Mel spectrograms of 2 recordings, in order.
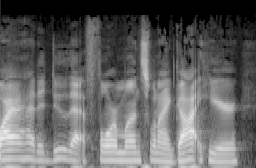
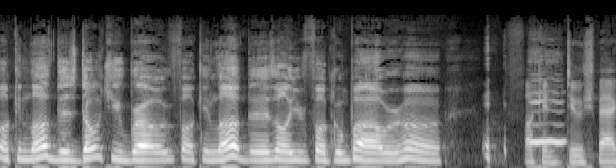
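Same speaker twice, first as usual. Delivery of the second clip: spiteful, mean, goading, jeering tone. Retelling what you said to him back then, retelling mean taunts. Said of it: "I was all mean to him".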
